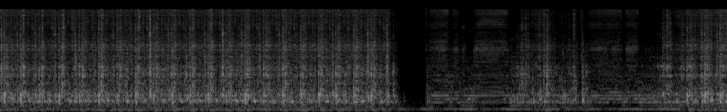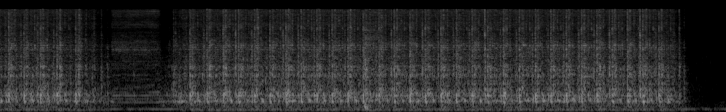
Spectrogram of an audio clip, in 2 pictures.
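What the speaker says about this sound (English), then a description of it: "now we're going to go ahead and sew this around zigzag" Home sewing machine running a zigzag stitch around a fabric lid cover, a steady rapid mechanical whir with brief pauses in the middle before stitching resumes at full pace.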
